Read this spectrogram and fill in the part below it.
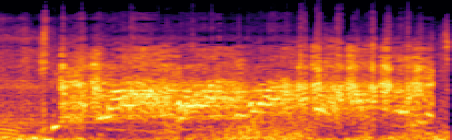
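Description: A person screams loudly and continuously for about two seconds amid the commotion of a group on a fishing outing caught in a storm.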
